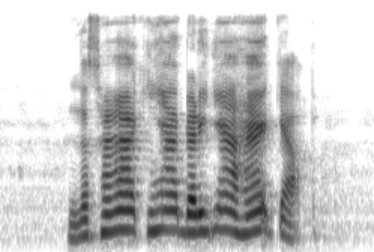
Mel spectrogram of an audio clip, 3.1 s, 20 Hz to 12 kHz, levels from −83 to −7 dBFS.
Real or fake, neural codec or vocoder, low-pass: fake; autoencoder, 22.05 kHz, a latent of 192 numbers a frame, VITS, trained on one speaker; 9.9 kHz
